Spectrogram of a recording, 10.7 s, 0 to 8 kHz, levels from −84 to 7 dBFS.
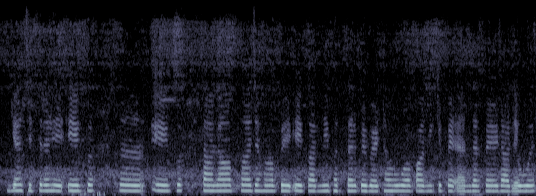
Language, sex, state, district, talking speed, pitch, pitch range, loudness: Hindi, female, Maharashtra, Aurangabad, 130 wpm, 225 Hz, 220-230 Hz, -26 LUFS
